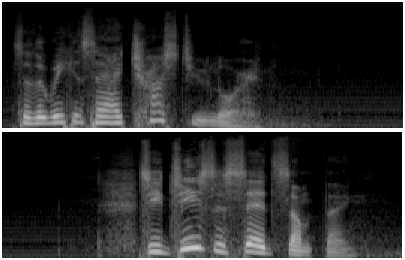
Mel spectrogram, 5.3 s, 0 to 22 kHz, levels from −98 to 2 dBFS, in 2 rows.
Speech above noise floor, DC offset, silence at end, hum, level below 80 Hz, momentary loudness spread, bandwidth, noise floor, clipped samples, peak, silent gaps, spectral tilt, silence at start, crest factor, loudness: 42 dB; under 0.1%; 0.3 s; 60 Hz at -70 dBFS; -64 dBFS; 18 LU; 16 kHz; -76 dBFS; under 0.1%; -16 dBFS; none; -5.5 dB/octave; 0.1 s; 20 dB; -34 LUFS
